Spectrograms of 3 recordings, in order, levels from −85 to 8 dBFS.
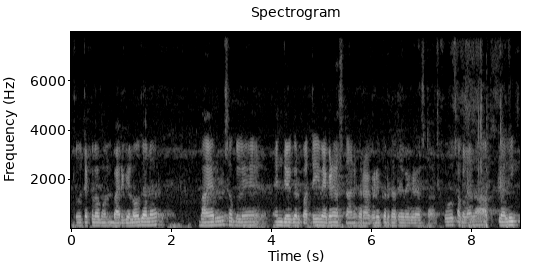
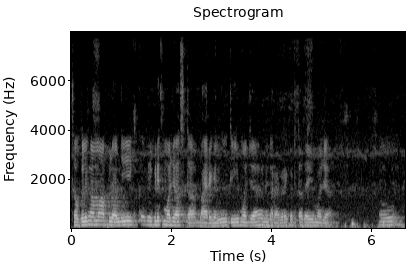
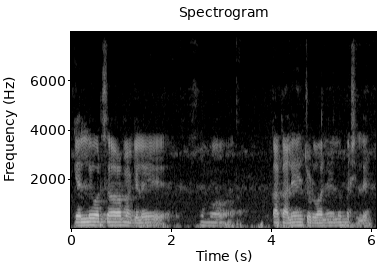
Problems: background sounds at intervals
